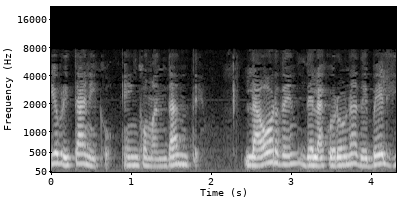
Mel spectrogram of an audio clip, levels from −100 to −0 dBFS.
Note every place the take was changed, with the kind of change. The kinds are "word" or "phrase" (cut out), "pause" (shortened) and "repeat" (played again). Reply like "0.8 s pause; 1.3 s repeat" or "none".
1.1 s phrase; 2.3 s pause

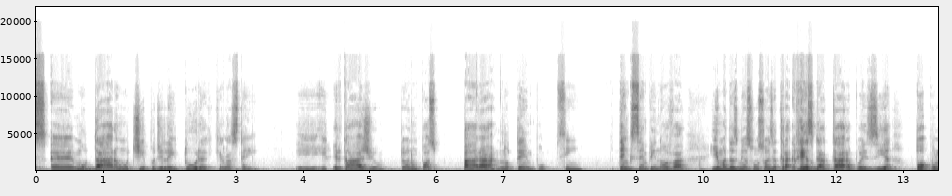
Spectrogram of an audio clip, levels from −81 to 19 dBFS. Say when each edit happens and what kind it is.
4.3 s phrase; 4.6 s word

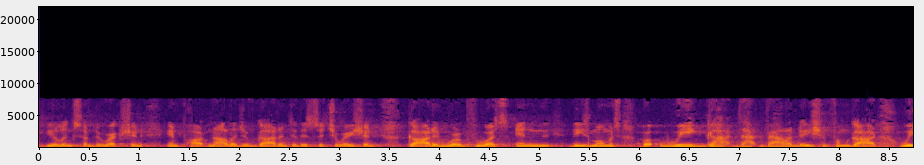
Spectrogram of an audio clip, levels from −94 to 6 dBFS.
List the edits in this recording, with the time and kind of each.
1.7 s phrase; 6.0 s word

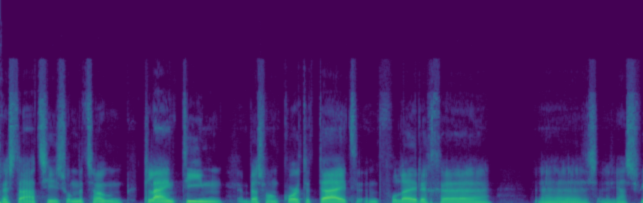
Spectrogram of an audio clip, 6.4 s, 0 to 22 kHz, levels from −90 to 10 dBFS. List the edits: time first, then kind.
1.3 s pause; 2.4 s word; 3.6 s word

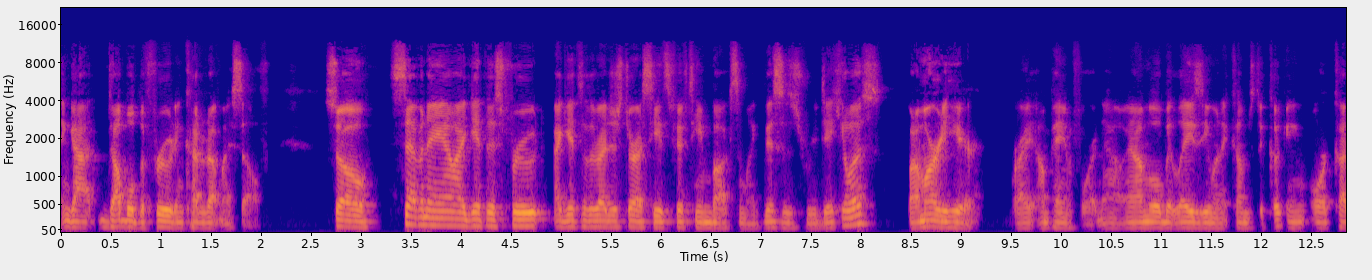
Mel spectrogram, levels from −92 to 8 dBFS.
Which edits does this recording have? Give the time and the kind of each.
3.2 s pause

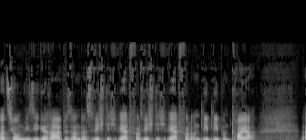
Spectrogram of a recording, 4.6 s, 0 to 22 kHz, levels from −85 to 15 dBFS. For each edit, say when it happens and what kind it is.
0.9 s word; 2.1 s repeat; 3.1 s repeat

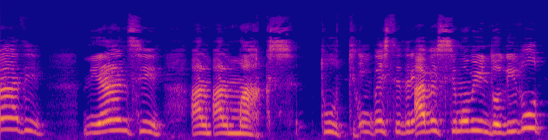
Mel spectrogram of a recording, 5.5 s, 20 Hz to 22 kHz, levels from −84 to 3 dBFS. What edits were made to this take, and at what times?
2.1 s repeat; 3.6 s phrase; 4.1 s word

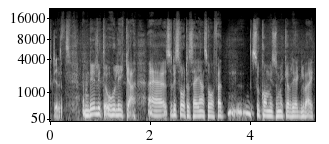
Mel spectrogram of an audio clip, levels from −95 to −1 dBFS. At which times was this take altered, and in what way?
3.1 s word; 4.0 s word

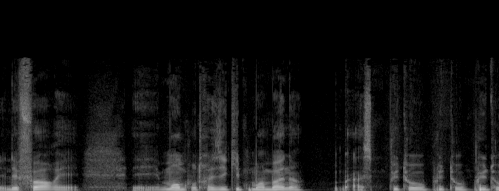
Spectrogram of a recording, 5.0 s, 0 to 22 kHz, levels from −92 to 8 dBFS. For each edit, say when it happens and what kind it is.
1.8 s word

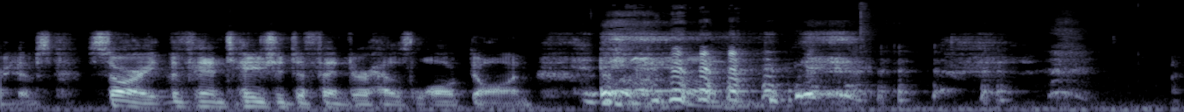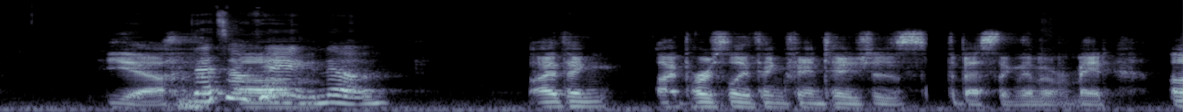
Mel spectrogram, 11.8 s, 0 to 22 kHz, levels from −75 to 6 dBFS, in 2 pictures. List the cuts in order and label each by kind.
8.6 s word; 9.1 s pause; 10.5 s word

